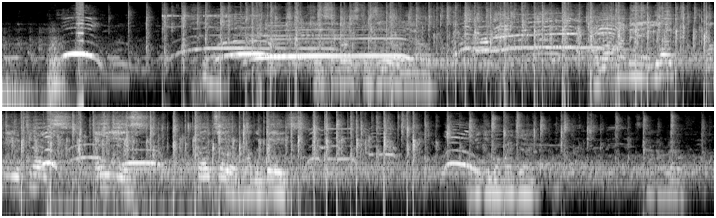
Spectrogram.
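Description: A crowd of young men and women shouts and cheers loudly close by.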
